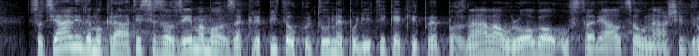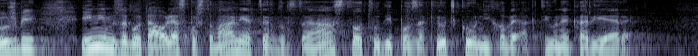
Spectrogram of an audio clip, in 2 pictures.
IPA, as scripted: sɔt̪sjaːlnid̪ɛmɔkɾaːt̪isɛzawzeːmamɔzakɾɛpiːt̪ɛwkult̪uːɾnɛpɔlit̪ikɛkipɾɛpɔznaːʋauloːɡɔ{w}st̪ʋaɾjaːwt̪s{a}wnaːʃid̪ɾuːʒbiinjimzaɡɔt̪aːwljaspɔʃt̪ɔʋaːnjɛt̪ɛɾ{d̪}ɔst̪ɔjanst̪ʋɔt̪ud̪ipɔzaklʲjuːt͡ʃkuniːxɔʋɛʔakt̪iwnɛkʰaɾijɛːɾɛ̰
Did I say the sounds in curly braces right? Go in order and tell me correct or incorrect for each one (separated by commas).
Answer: incorrect, incorrect, correct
